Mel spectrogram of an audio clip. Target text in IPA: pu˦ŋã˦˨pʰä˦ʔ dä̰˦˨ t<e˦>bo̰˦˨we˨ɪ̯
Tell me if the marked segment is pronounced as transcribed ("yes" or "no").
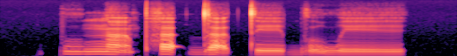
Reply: no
